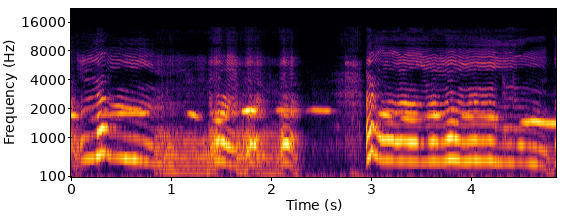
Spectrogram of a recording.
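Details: American Cocker Spaniel Džo singing in 2008: a falling howl, a burst of quavering whimper-like notes, then a strong steady howl held for about two seconds.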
